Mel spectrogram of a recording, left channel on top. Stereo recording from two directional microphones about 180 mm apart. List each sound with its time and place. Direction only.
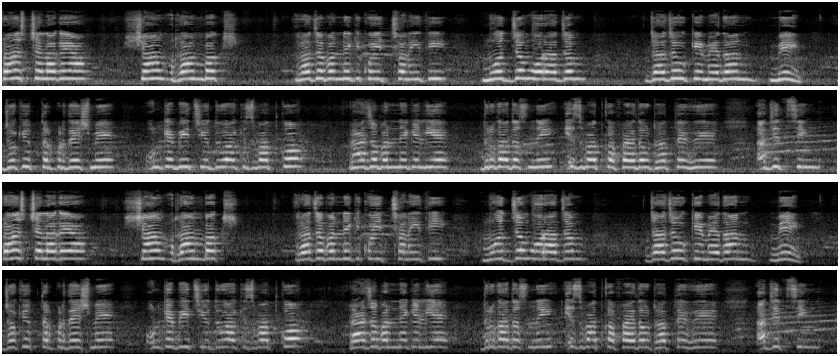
0.0 s music: 15° right (ahead or behind)
1.2 s a woman's voice: 20° right (ahead or behind)
8.4 s a woman's voice: 15° right (ahead or behind)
